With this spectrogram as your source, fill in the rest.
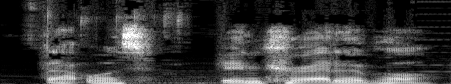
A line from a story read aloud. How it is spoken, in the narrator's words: she panted happily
